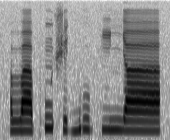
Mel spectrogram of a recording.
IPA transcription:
βa˨pʰũ˦ʃe˨ɡ͡bu˦˨ ki˦ɲaː˦

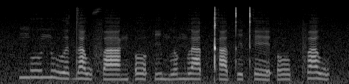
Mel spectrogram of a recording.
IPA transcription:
ŋuː˧nʋu˩ə̯ da˧˩wfaː˩ŋʔo˧˩ ʔi˧˩mlo˧ŋlaː˧t̚ kʰa˧˩t̪i˧˩t̪ʰeː˧˩ʔoː˧p̚ fa˥˨w

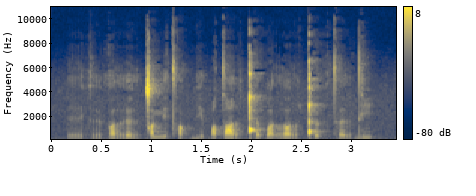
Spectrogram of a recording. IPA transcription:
rekrɵkɒrɵr ǀɒmʲɒtʰɒk bʲə ɓɵtˤəːrǃʰə ɓɒrɔr ǃʼɵk tʰəːrdi

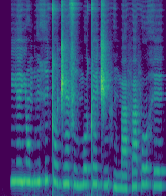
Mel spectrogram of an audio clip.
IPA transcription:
je˧jɔ̃˧ bĩ˧hi˦ to˧d͡ʒɛ̃˧si˨mo˧ te˦d͡ʒi˧fĩ˨ma˨ fa˧fo˦ he˧

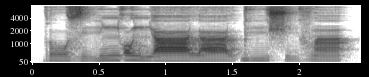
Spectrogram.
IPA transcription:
ɾo˧zi˨˦ɲɔ˦ ɲaː˧laː˨lɓiː˦ʃi˨ vã˧

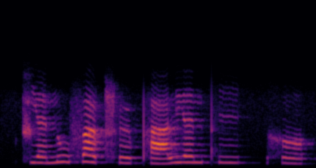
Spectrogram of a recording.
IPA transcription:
t͡ɕjɛ˨˦n u˥˨fä˥˨ʈ͡ʂʰɻ̩˨˦ pʰä˨˦ljɛ˦n t̪ʰi˦ | xɤ˨˩

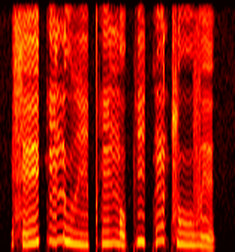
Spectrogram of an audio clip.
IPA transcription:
seː˨˦kĩ˨˦nu˨ ɣi˨pʰĩ˦ŋo˨ ki˦˨kũ˦t͡suː˨vɪ˨

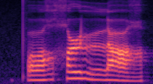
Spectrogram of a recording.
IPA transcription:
pʼɔʁχə˞lːɑʁ

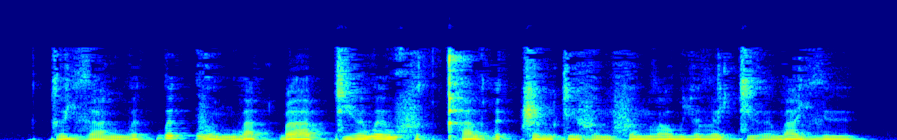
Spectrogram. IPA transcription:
kə˨˩jla˨˩ŋ wə˦˥k̚wə˦˥k̚ vo˨˩˦nwa˦˥t̚ɓaː˦˥p̚ ci˧˥ə̯wəː˧˥wfə˨˩k̚ t̪ʰa˧˥w ɗə˦˥k̚ʂə˧˥mke˨˩ və˧mfə˧m lɔ˧wi˧ə̯lə˨˩j cɨ˨˩˦ə̯wa˧˥j lɨ˧

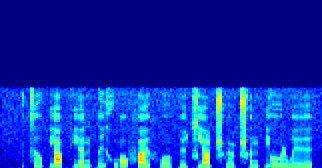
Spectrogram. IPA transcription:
t͡sɹ̩˥pjä˥pʰjɛ˧˥n t̪i˥ xwɔ˧˥ fa˧˥ɪ̯ fo˧˥ʊ̯t̪y˧˥ t͡ɕjä˧˥ ʈ͡ʂʰɻ̩˨˩ʈ͡ʂʰə˧˥n pjo˥ʊ̯ɻwe˧˥ɪ̯

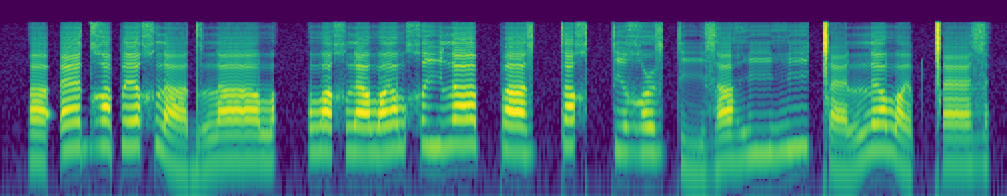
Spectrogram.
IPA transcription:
a˨ʔæː˥dʁa˥pɛː˥χ laː˩dlːaː˦lˠ | lˠɛ˦χlæ˦lˠɛː˥lˠχiː˥ laː˥pːaː˦ztːa˥χtːi˦ ʁə˞˦z tiː˩za˦ɦiː˥ ɦiː˥ǀæ˩lːɛ˥lˠɛː˩p ǀæ˥z

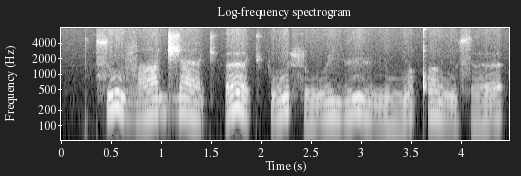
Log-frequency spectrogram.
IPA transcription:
t͡su˧˥˧va˨˦ d͡ʒæ˦˨t͡ʃʼœ˧˥˧t͡ʃʼũ˨˦ ɬuː˨˦jʉː˧˥˧ nũː˨˩˦qʼũː˦˨sœ˨˦

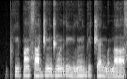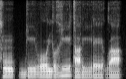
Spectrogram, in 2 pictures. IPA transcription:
pʰi˦pã˦sa˦ d͡ʒĩ˦d͡ʒũ˦riː˦˨ lĩ˦bi˦t͡ʃɛ˦ ŋʊ˨naː˦sũ˦ | ɡ͡biː˨ βoː˨jʊ˨ɣiː˦ta˨ ɾiː˨ɾeː˨ ɡʷa˦

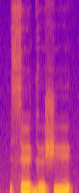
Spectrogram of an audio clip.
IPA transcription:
sɛ ɡɘʃɪː

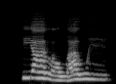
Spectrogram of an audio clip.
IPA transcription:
ja˦lɔ˨w a˦wi˦

